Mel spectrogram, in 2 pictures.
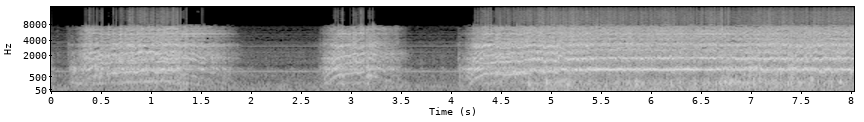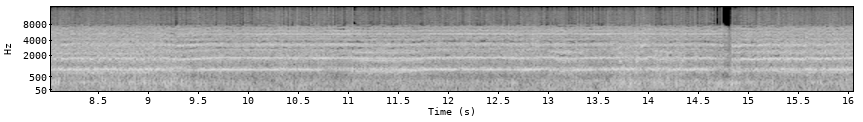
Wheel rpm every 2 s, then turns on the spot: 90, 30, 150, 220, 220, 220, 230, 220.
none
